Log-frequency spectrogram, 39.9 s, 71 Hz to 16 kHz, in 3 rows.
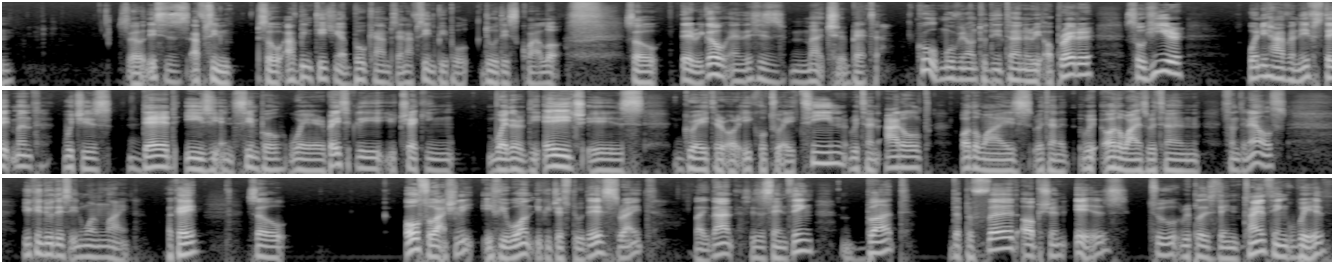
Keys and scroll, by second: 5.5 super+y, 35.4 super+z.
